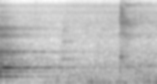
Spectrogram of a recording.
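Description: A man's long-held chanted note fades out at the start, then a pause with low room noise and a short cough near the end.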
